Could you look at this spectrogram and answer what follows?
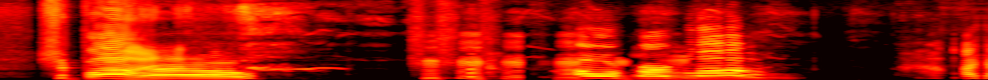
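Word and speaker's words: Siobhan: And at this I point- look at it when I'm reading it in my head and go Syobin, and I know it's pronounced Shaban.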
